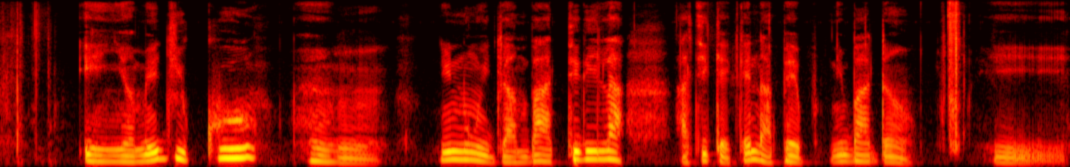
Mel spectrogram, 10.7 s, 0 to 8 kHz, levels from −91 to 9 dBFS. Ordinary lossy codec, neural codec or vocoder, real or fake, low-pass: none; none; real; none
